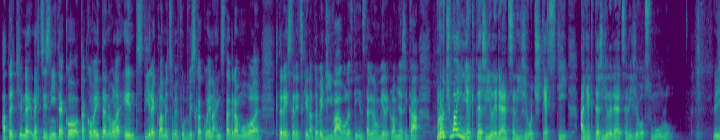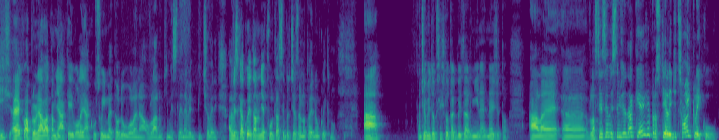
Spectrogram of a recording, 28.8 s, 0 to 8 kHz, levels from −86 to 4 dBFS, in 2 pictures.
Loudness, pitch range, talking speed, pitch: -21 LUFS, 125-170 Hz, 205 wpm, 145 Hz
